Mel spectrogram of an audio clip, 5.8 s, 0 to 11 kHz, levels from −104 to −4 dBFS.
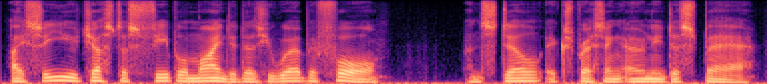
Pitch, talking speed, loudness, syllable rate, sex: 110 Hz, 165 wpm, -16 LUFS, 5.1 syllables/s, male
